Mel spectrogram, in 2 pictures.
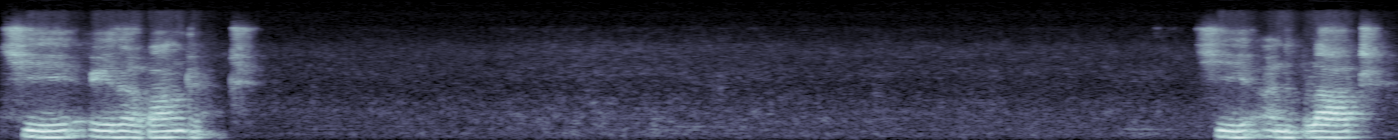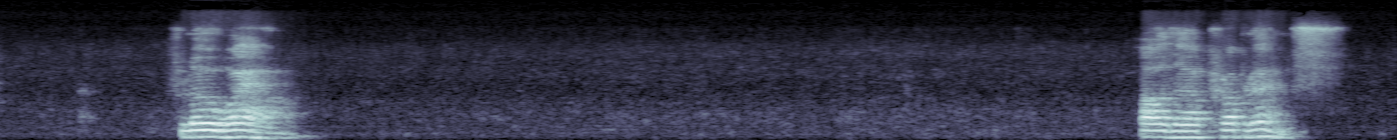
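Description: A middle-aged man speaks calmly in short phrases, heard through an online call.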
